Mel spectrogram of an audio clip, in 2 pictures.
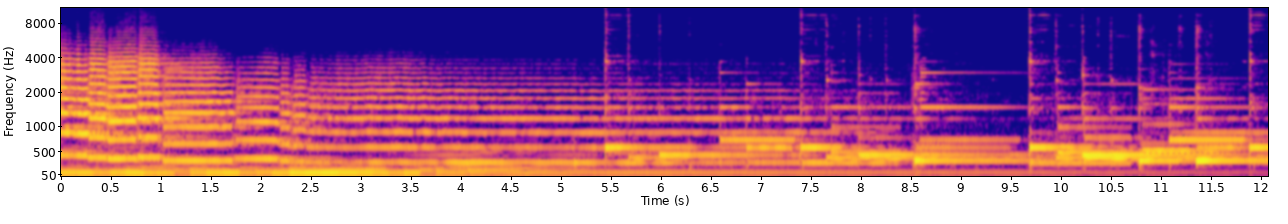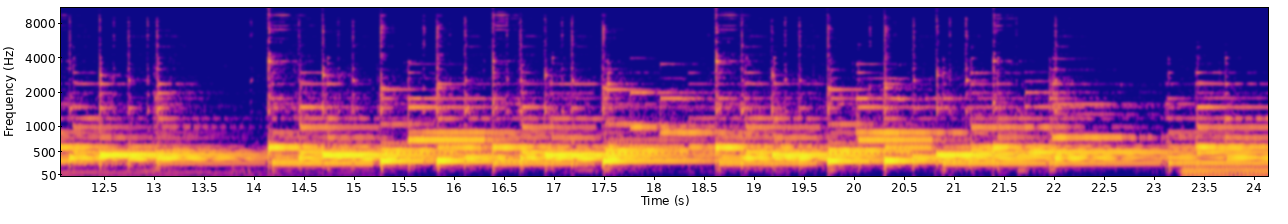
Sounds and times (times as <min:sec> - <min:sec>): Marimba, xylophone: 0:04.1 - 0:24.1
Glockenspiel: 0:04.5 - 0:24.1.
